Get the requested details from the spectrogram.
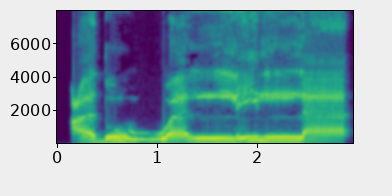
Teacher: আল্লাহ শব্দের আগের হরফে জের আছে, এই কারণে এই লামকে লা বলে অর্থাৎ পাতলা ভাবে পড়তে হবে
